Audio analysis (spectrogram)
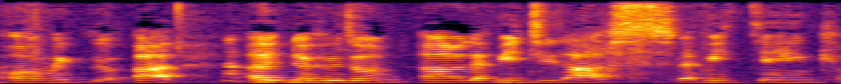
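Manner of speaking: normal talking voice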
